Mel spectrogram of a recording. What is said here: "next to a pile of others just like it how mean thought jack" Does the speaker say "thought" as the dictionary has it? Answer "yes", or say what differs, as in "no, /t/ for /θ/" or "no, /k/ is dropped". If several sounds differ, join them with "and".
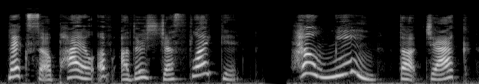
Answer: yes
